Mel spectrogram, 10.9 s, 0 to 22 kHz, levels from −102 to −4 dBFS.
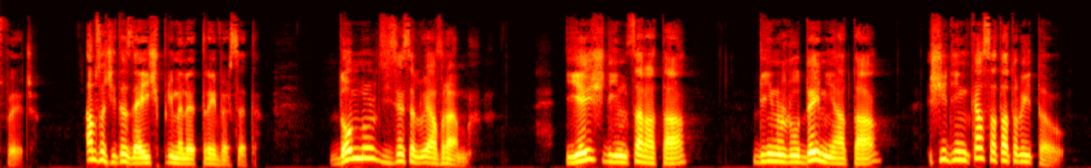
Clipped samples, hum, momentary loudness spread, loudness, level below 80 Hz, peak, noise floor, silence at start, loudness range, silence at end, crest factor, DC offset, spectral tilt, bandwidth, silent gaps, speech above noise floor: under 0.1%; none; 16 LU; -21 LUFS; -66 dBFS; -2 dBFS; -79 dBFS; 0.1 s; 4 LU; 0.35 s; 20 dB; under 0.1%; -5.5 dB/octave; 15.5 kHz; none; 58 dB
